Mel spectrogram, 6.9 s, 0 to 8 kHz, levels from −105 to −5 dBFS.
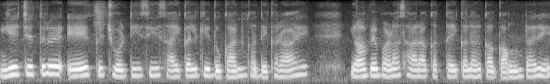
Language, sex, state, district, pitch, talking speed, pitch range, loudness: Hindi, female, Bihar, West Champaran, 195 Hz, 185 wpm, 185-215 Hz, -15 LUFS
